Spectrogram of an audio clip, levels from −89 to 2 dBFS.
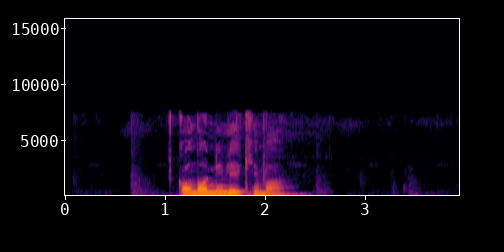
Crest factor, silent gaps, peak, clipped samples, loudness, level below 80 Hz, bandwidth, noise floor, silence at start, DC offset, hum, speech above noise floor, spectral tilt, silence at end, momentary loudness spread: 22 dB; none; -12 dBFS; under 0.1%; -29 LUFS; -62 dBFS; 8 kHz; -78 dBFS; 1.15 s; under 0.1%; none; 50 dB; -7.5 dB/octave; 1.6 s; 12 LU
